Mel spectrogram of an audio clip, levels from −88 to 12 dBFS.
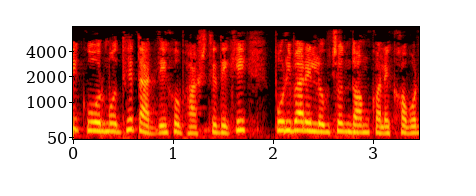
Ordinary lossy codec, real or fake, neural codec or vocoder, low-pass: AAC, 48 kbps; real; none; 7.2 kHz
